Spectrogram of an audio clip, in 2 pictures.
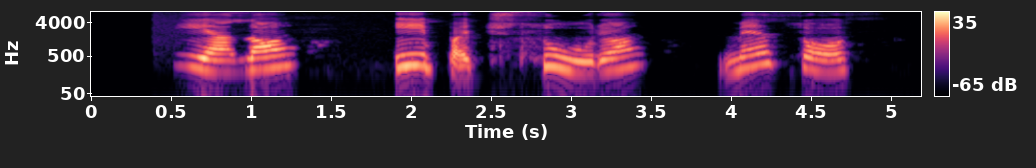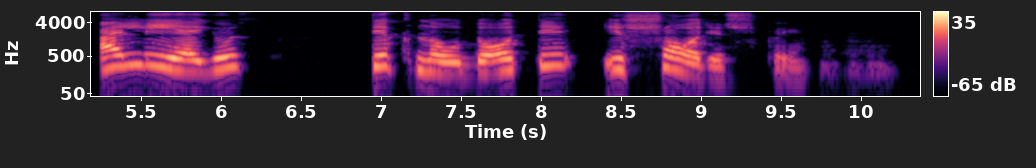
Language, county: Lithuanian, Klaipėda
